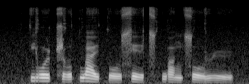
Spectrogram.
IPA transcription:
t̪jo˦ʊ̯ʈ͡ʂɤ˨˦t̪wa˥˨ɪ̯ t̪o˨˩ʊ̯se˥˨ɪ̯t͡sʰwɑ˥˨ŋso˥˨ʊ̯ ɻɻ̩˥˨

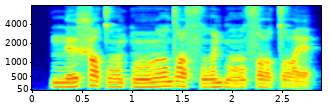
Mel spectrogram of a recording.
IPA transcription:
nəxʌtˤũ pɔ̃ːdˤɜ sˤĩ bɑ̃sˤɑtˤæ

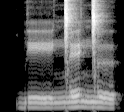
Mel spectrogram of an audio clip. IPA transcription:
beːŋ͡ǀɛ ŋ͡ǀə

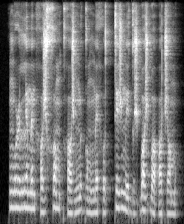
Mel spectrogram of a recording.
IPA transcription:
ŋʷə˞˦lːɛ˦mɛ˨m hɒ˩ʒ xɔ˦mkʰɒ˩ʒ ŋ͡mɵ˦ ɡɔ˩mŋ͡mɛ˨ho˨ tːe˥ʒme˨ɡɵ˩ʒ ɓɒ˥ʒɓɒ˨ ʔɒ˨t͡ʃɒ˨m

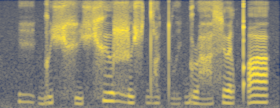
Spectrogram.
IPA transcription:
i̤˧˩ ɡɯ˧çxi˩˧çxʲɯ˥ ɮɯ˧˩çdˤi̤˧˩ tʷi̤˩˧ɡɹa̤˩˧ sø˧lʲqʼa˥

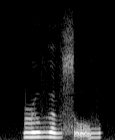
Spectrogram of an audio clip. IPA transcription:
ɭɵv œvso̰v

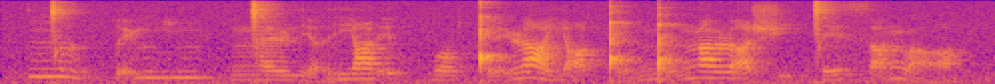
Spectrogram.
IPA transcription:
ŋ͡ǀɯ˦˨ pːḛ˧ɭŋi˧ŋ | ŋ͡ǀæ˨ɭlʲɑ̰˨rjɑ˧ ɾḛ˦pːo˨lˠǃḛ˧ ɭɑ˦˨jɑ̰˧ǃo̰˨ŋ͡ǃo̰˧ ŋɑ˦ɭɑ̰˦ ʃḭ˨˦ǀe˨˦sɑ̰˦ŋlˠɑ̰˨

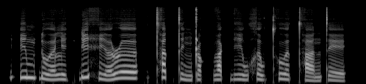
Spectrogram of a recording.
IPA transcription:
ʔi˧mɗu˨˩˨ə̯li˨˩k̚ ɗi˧˥hi˨˩˨ə̯ɹəː˧ | t̪ʰa˦˥t̚t̪i˨˩˨ŋʈɔ˨˩k̚ va˨˩k̚ɣi˨˩˨wxə˨˩˨wt̪ʰu˨˩ə̯ t̪ʰa˨˩˨n t̪e˨˩

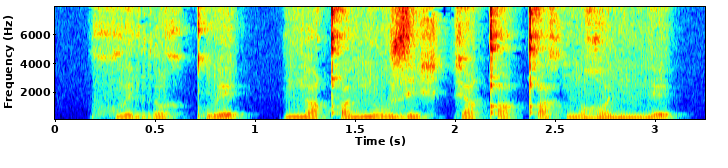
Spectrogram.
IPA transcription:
xʷɪroxkʷʼe | nʊqʼu nuzix kɪqʼo qʼʊxŋʷɪʁʷenːɪ

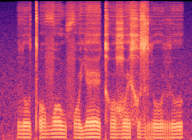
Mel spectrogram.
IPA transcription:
lotʼɔvɔw fɔjɛː kʰɔʁʷɛ xʊzroːrʊ

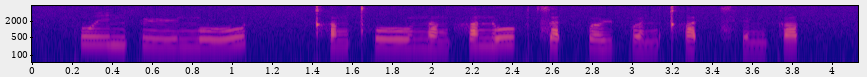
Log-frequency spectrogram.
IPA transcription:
kʷiː˧ŋpyː˨ŋuː˨˥t̚ | kʰɐ˨˧ŋt̪ʰuː˨ n̪ɐ˨ŋhɐ˥n uː˥k̚t͡sɐ˧t̚ pɵ˨ɥ pɵ˨˥nkʰɐ˧t̚t͡sʰɪ˨ŋkɐ˥k̚

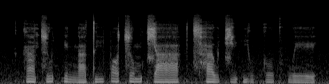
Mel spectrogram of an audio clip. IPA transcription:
kã˥˧ t͡su˦t̚e˨˩ŋa˨˩ t̪i˦pɔ˦t͡so˦m t͡ɕa˦ | t͡sʰa˥˧wt͡ɕi˨ʔju˨˩ ko˧pʰwe˨˩

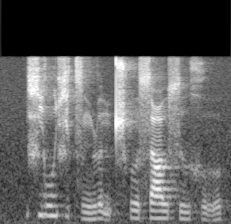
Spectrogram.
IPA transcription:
ɕjo˥ʊ̯ɕi˨t͡sa˩nɻə̰˨˩n ʈ͡ʂʰɤ˥˩sɑ˥ʊ̯ sɹ̩˧˥xɤ̰˨˩˦

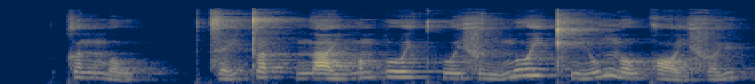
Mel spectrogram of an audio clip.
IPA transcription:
kɵ˧nmo˨˩w | t͡se˨˥jt̪ɐ˧t̚ | n̪aː˨jŋɐ˧mpuː˧jkʷʰe˨˧j fɪ˨ŋmuː˥j kʰiː˨˥wn̪o˨˧wkɔː˨˩jfɵ˨˥ɥ

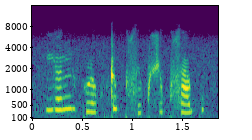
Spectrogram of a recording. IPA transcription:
jɛ˦˥ŋi˥˩kʷ ɭɵ˨˩˦kʷʈɵ˥˩kʷ si˩kʷʃɵ˨˥kʷsa˨˥kʷ

